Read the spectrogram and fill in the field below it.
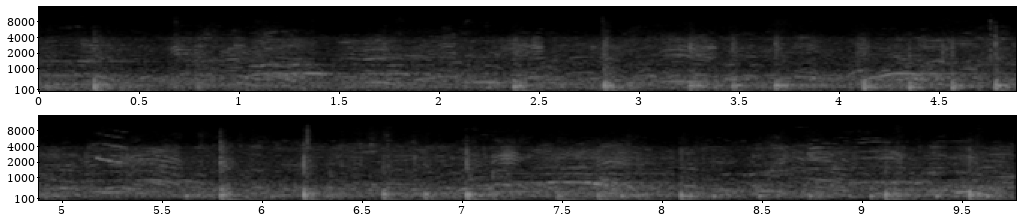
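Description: A crowd of spectators shouts and chatters nearby outdoors.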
